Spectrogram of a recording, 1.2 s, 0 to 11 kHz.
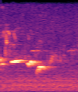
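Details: A female Atlantic canary (Serinus canaria) perched on a white tajinaste in northern Gran Canaria in May 2020 gives a few thin, high, short whistled notes, slightly wavering, over about half a second, with faint background hiss.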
